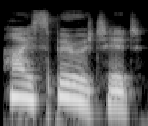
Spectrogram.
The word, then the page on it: high-spirited: British English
